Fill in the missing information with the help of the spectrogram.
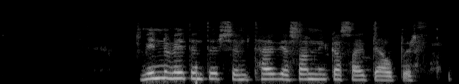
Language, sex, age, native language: Icelandic, female, 30-39, Icelandic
